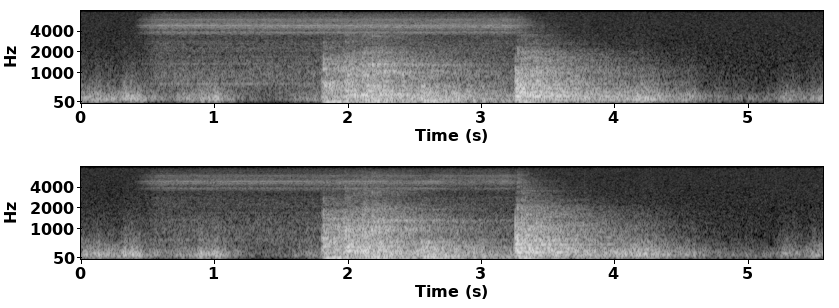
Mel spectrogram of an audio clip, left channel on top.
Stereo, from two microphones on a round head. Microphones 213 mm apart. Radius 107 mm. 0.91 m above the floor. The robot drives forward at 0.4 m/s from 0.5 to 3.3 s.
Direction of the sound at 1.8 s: 25° right (ahead or behind).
